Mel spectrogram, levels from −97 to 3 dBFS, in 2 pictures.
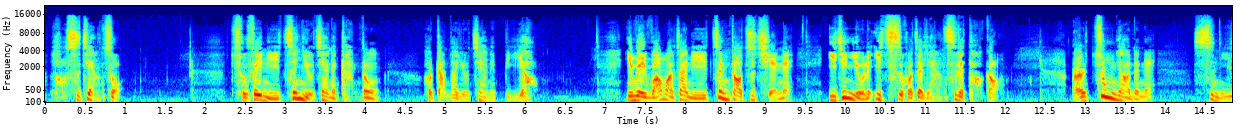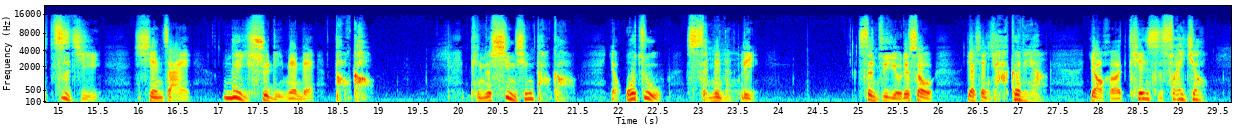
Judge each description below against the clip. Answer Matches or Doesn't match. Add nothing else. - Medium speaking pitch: Matches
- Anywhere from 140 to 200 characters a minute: Matches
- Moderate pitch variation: Doesn't match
